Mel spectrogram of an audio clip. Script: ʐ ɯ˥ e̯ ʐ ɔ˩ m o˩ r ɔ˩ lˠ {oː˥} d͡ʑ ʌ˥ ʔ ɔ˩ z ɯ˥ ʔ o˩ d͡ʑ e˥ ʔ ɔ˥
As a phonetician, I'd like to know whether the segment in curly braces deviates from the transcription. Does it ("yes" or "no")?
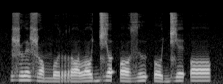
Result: yes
